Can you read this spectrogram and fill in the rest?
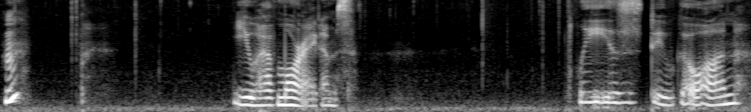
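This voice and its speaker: A woman's voice: mid-range voice, very slow, creaky, pauses often, a little mellow, no room sound, exaggerated voice. A woman playing a weary, exasperated shopkeeper in a fantasy audio roleplay, reluctantly polite, with dry, muttered sardonic asides. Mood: flustered, incredulous.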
